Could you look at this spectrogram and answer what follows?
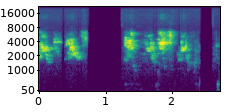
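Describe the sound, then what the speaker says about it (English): Pet budgies chirp in two quick bursts of bright, twittering calls close to the microphone, separated by a short silence, with a faint low sound near the end. "Are you guys getting the birds real bad"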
